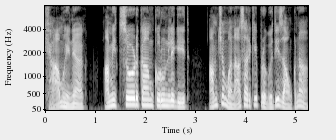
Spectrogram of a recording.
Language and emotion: Goan Konkani, sad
